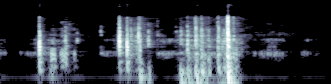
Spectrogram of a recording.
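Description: Typing on a computer keyboard: several quick clusters of keystrokes, the loudest single key strike near three seconds in.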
